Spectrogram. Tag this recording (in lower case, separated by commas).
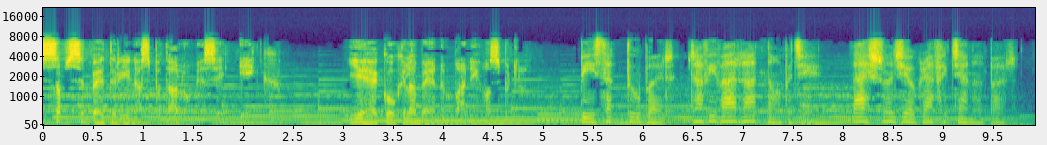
speech, music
